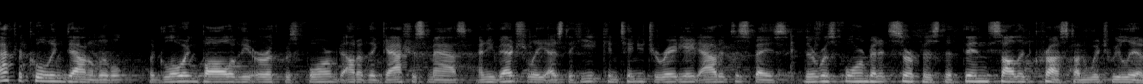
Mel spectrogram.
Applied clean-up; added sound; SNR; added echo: neural separator model SepFormer DNS4.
